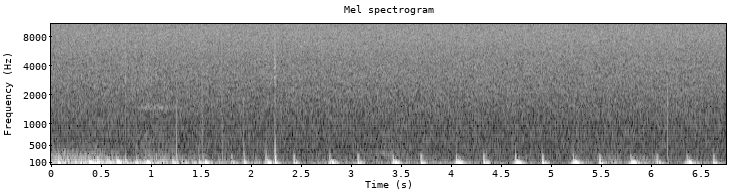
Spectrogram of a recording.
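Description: Steady paired lub-dub thumps at about 95 beats a minute after a second of muffled rumbling; a regular heartbeat.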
